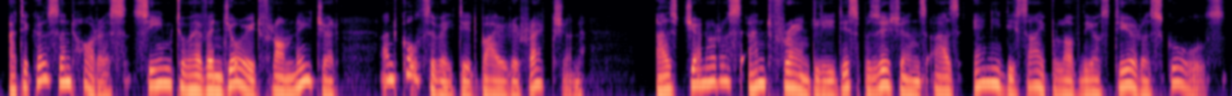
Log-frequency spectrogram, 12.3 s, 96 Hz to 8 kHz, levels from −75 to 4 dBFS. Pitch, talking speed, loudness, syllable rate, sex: 130 Hz, 120 wpm, -19 LUFS, 4.4 syllables/s, male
